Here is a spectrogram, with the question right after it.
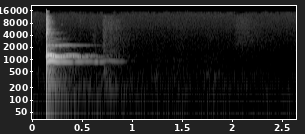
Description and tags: samples in this pack are "percussion"-hits i recorded in a free session, recorded with the built-in mic of the powerbook
boing, bottle, metal, noise, ping, pong, water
